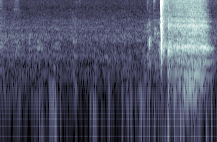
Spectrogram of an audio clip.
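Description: Near silence, then near the end a sharp click followed by a short hiss of breath drawn in just before speaking.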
